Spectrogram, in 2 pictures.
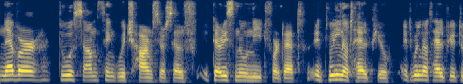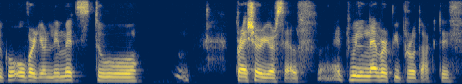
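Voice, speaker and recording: This man has a non-native accent, a fairly high pitch and fairly even intonation. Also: moderate pace. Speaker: musician and Alexander Technique teacher. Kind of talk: podcast interview. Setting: call. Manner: halting.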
